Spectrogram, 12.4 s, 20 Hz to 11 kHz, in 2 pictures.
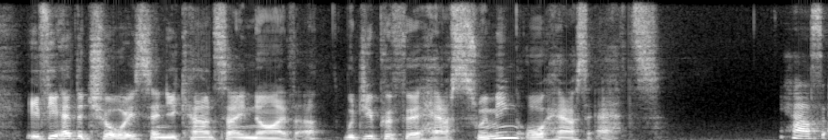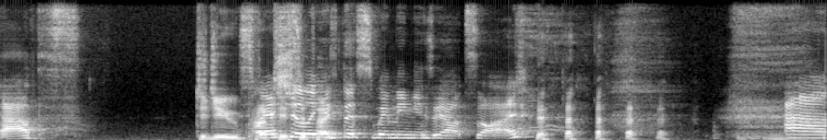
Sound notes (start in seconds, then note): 10.1 both laughing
